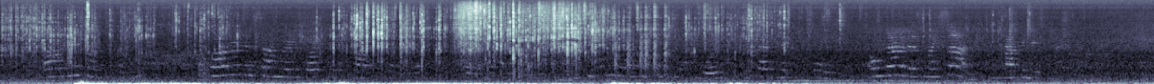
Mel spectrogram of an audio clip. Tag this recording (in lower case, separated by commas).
human voice, speech, child speech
